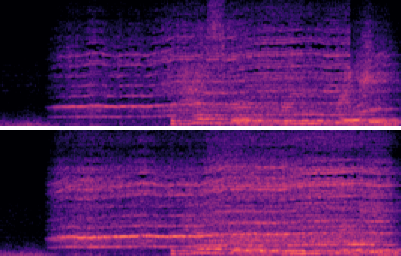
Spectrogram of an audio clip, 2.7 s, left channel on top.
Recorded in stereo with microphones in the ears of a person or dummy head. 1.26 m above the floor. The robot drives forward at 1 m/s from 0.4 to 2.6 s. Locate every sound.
1.1 s a woman speaking: 20° left (ahead or behind), 1.7 m; by 2.6 s 10° left (ahead or behind), 3 m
